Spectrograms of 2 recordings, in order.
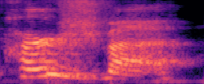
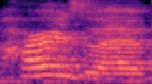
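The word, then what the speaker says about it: pārśva: going through stuff and realized that parsma is parshva so for years I've been saying karza but it's it's actually harsh parshva yeah so that's the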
